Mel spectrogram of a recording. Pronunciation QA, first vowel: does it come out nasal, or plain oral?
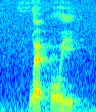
oral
